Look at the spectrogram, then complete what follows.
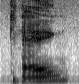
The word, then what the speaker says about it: Kang: q e in uh g which would be pronounced as kang in ch in uh right i got you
